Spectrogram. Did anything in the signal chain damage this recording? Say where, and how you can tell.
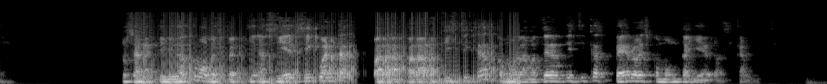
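Yes. From 1.34 to 5.22 s the speech carries a robotic 50 Hz rattle, heard only while signal is present. That is buffer tearing in the driver's ring buffer. Writer and reader have slipped, so each period, which fits 20 ms, splices in a short slice roughly 70 ms old, hard-joined on both sides.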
